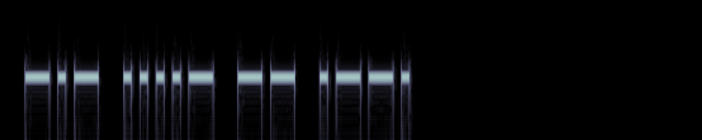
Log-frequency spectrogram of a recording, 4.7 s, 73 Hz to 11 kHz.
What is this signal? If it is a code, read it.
Morse code, heard as a keyed tone, about 22 wpm, 700 Hz. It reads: K4MP
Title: USA Call Signs - 4 Characters - Repeated 3x - 22wpm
